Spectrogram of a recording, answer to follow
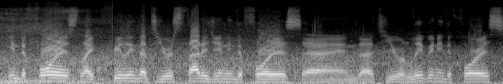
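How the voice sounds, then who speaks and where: With noticeable background noise behind him, a man talks at a moderate pace with fairly even intonation. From Colombia. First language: Spanish. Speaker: international master's student. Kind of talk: interview monologue.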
